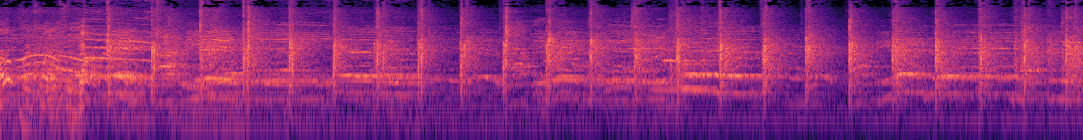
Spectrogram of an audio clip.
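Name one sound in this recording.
A group of people claps in rhythm.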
